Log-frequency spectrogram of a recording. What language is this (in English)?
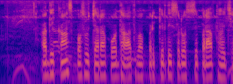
Maithili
